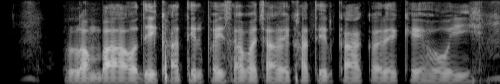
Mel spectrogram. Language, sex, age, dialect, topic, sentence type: Bhojpuri, male, <18, Western, banking, question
